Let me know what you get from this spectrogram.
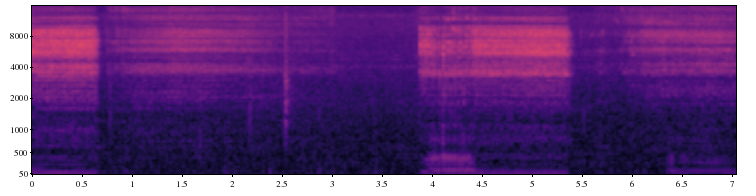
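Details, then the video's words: An Old English Bulldog in a slightly small dog basket snores in slow, rasping breaths a few seconds apart. "Snoring sound "Old English bulldog" Leavitt, OEB"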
